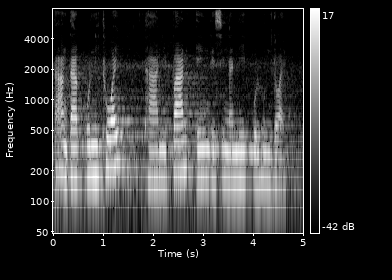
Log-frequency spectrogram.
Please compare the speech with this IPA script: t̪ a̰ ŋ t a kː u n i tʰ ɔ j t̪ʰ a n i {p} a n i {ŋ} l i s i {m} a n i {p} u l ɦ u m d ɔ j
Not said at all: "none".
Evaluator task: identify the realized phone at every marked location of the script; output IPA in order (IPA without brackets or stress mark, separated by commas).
p, ŋ, ŋ, k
